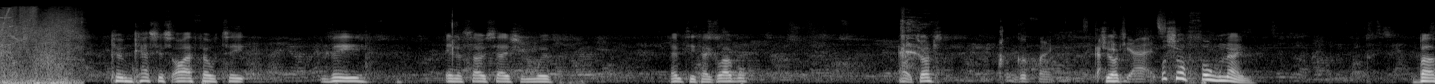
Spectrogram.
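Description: A middle-aged man speaks with animation close by.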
